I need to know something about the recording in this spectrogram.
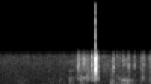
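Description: Rustling and handling noises about a second in, with one sharp click, as a T-shirt is laid out on the carpet and the camera is moved. A faint, short vocal sound follows near the end.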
